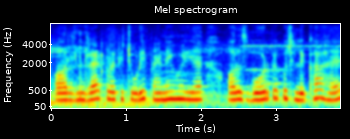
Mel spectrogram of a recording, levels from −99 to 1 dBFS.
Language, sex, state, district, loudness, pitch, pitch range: Hindi, female, Uttar Pradesh, Etah, -16 LUFS, 215 Hz, 205-225 Hz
